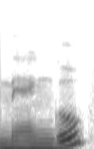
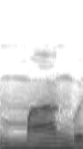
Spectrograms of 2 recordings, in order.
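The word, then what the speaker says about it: Mango: বেয়ারে বলবো ঠিক আছে যদিও মাঙ্গো আর ইংলিশে আমরা বলি হচ্ছে ম্যাংগো কিন্তু আমরা যার মানে বলবো হচ্ছে মাঙ্গো যেটুকু আকে বলা হয়েছে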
